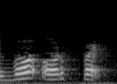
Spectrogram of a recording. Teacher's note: दंतोष्ठ ऊपरी दांत व निचले होठ से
